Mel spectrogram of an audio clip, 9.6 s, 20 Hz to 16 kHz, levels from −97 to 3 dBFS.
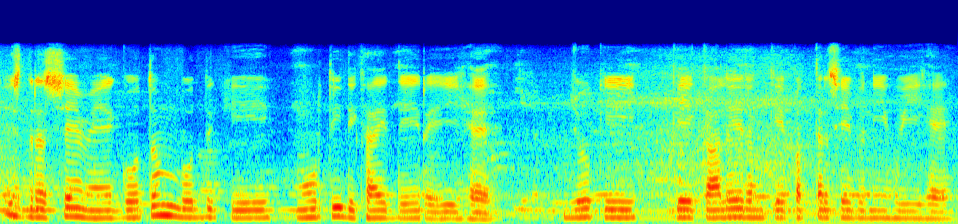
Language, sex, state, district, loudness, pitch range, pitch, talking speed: Hindi, male, Rajasthan, Jaipur, -18 LUFS, 125-135 Hz, 130 Hz, 140 wpm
